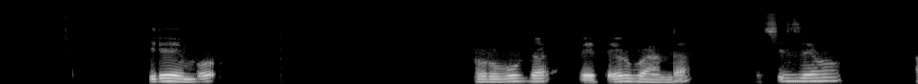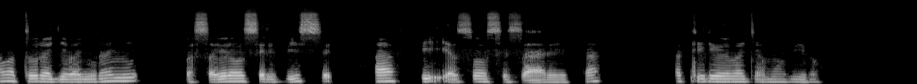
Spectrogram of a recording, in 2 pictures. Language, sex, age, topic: Kinyarwanda, male, 25-35, government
